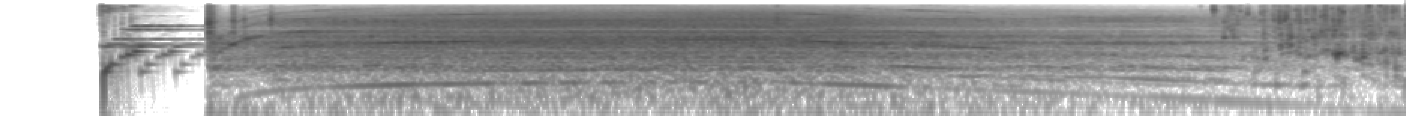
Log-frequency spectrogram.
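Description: A blender whirs loudly as it blends fruit.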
